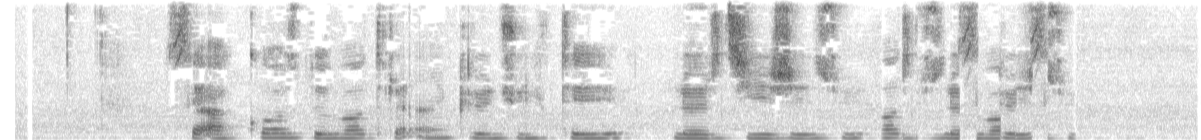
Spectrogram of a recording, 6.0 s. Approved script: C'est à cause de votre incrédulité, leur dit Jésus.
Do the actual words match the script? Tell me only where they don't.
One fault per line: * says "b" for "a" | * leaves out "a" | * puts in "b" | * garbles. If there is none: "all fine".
* garbles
